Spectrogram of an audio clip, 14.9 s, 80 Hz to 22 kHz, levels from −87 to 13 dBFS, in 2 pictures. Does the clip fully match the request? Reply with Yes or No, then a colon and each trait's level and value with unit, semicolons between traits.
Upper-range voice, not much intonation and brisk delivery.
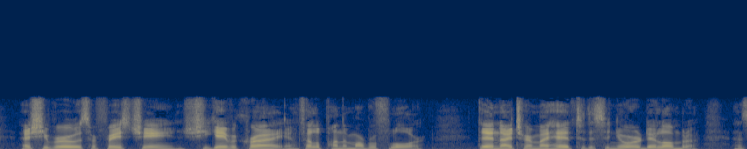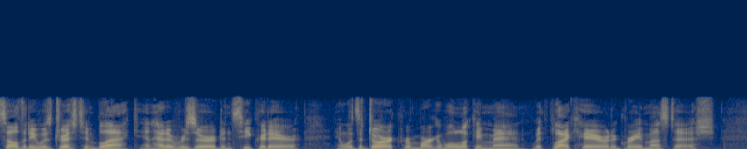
No: low, 125 Hz; narrow, 1.1 semitones; fast, 215 wpm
